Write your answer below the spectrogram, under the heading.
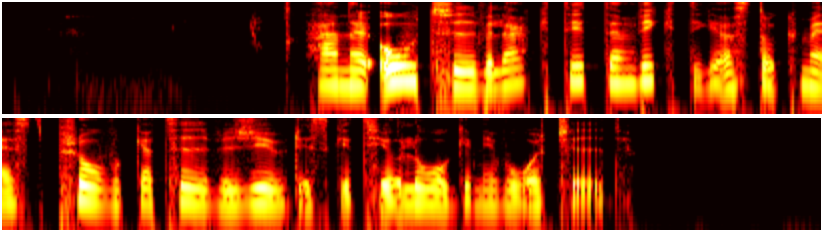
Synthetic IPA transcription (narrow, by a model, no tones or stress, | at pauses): hanæɾʔuːt̪ʰiːvəlakt̪ɪt̪̚d̪ɛnvɪkt̪ɪɡast̪əɔkmɛst̪pʰɾʊvʊkat̪ʰiːvjʉ̟ːd̪ɪskət̪ʰɛ̰ʊ̰loːɡənɪvo̰ːʈʰḭːd̪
